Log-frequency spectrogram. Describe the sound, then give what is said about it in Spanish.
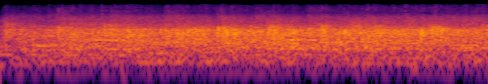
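A crowd applauds steadily and loudly, a dense, continuous wash of clapping from many hands that holds an even level for the whole stretch without pause. “Vamos a hacer una pequeña votación, aplausómetro, ya que están aplaudiendo tanto y espero luego aplaudan también un poquito más.”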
